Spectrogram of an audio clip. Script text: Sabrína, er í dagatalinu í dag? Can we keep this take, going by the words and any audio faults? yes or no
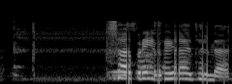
yes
